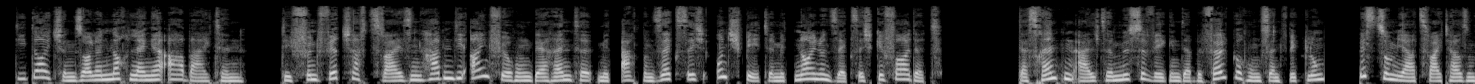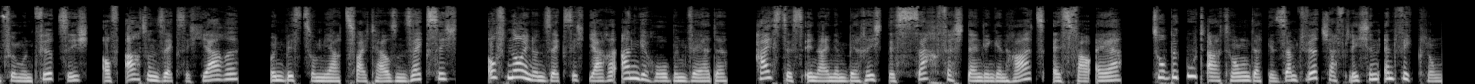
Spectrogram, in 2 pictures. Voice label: Allemand Narration

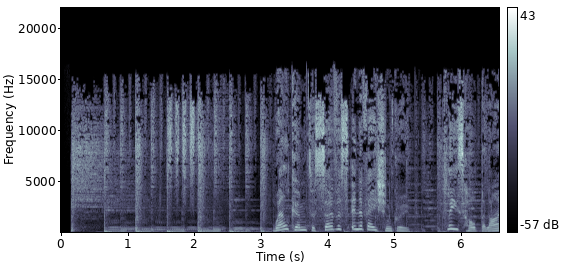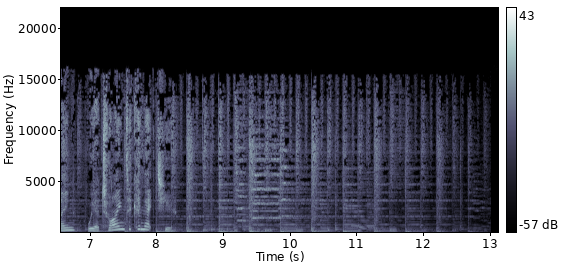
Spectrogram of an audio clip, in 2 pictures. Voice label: Telephonie Attente

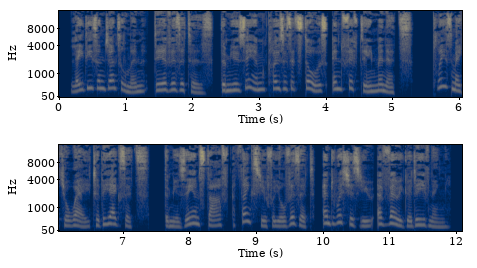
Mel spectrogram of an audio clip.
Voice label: Annonce fermeture musée

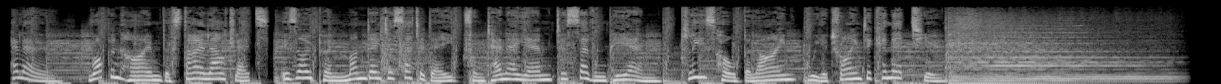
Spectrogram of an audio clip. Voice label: Telephonie Attente

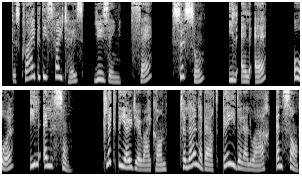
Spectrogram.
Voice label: Bilingue Français Anglais pedagogique

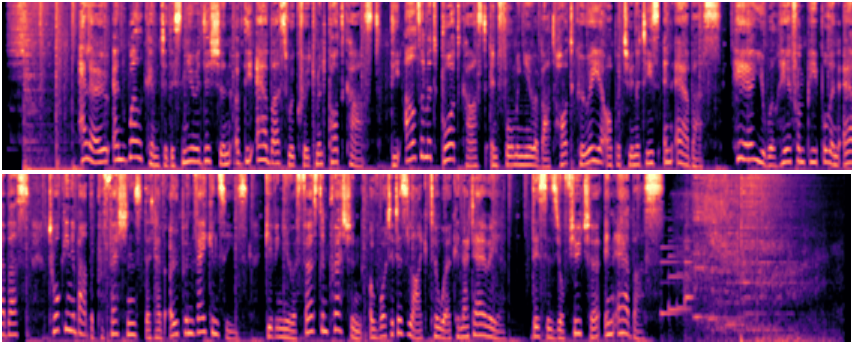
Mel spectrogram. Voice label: Podcast; Airbus

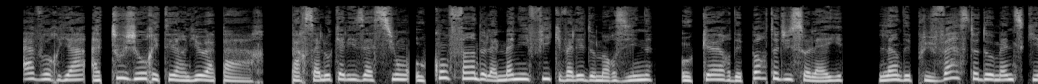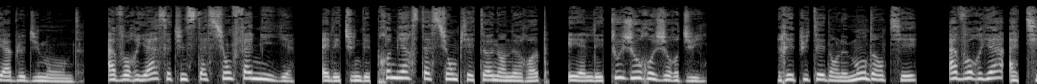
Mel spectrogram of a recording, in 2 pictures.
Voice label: Film Institutionnel; Pierre Vacances

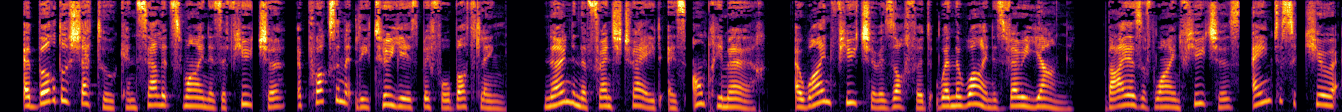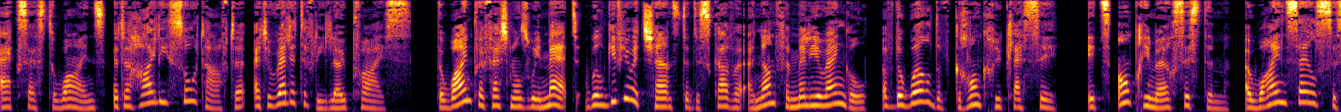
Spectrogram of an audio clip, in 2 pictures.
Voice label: Documentaire

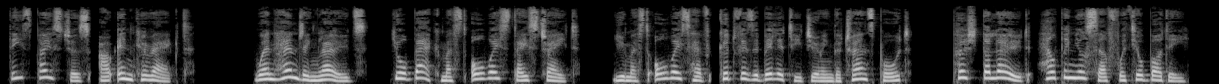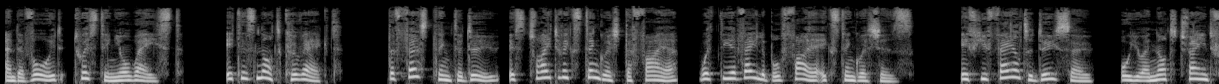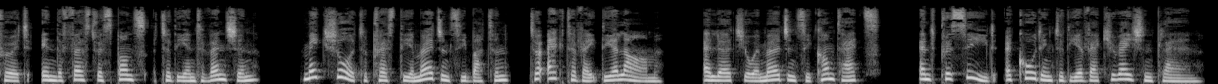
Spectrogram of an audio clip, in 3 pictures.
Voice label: E Learning Prevention au travail

